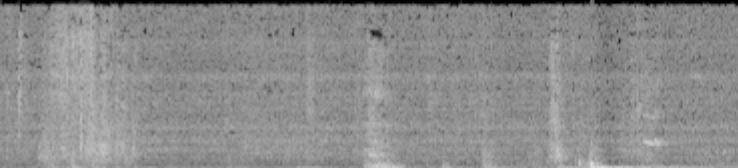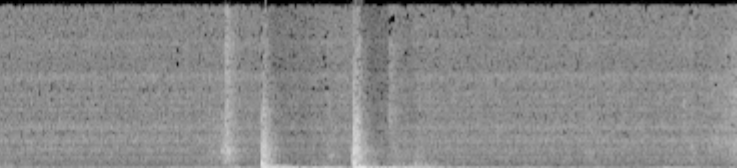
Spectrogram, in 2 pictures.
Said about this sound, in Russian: Кота выпущу через дверь.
